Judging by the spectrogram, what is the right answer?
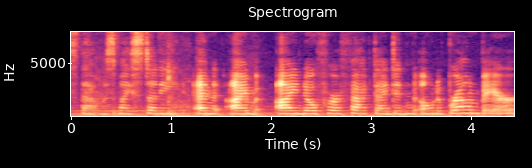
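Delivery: very quiet, hushed, high-pitched voice. A storyteller voices a man peeking into a room: very quiet voice. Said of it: "very quiet voice".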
